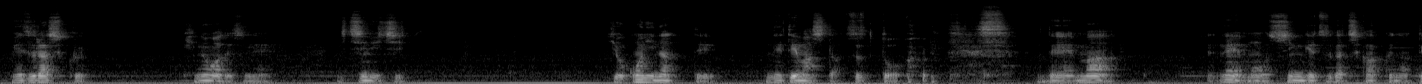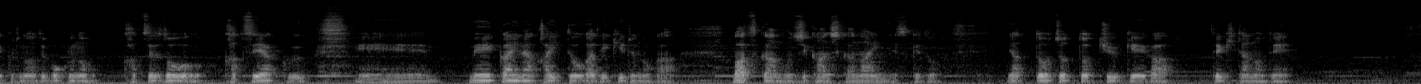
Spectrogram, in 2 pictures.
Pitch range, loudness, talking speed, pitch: 80-95 Hz, -34 LUFS, 190 characters per minute, 85 Hz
